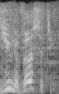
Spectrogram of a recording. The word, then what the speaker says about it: university: save an hour with university uniform and European we pronounce all these words with a year sound at the front it's not University it's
